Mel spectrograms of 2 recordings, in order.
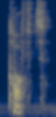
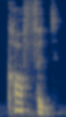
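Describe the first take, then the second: First: The ending is a short 't' sound. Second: The ending is an extra 'id' syllable. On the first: The speaker calls it right. "it is coughed" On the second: The speaker calls it wrong. "This is not coughed"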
